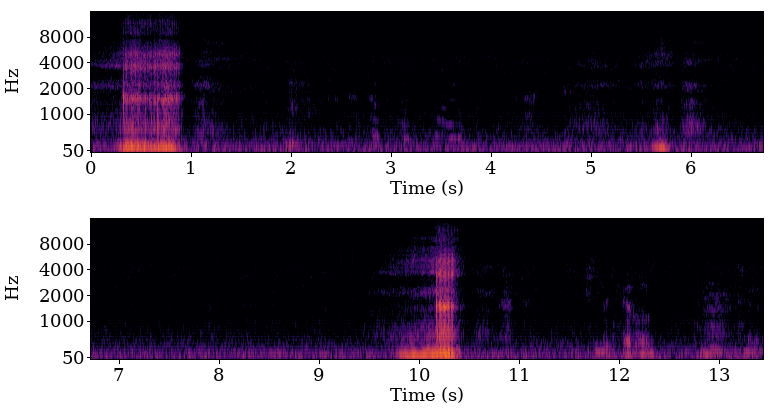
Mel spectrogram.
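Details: Person who fell asleep while watching a film, now snoring: two short snorting snores about ten seconds apart with soft breathing between, quiet room; snoring during sleep.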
